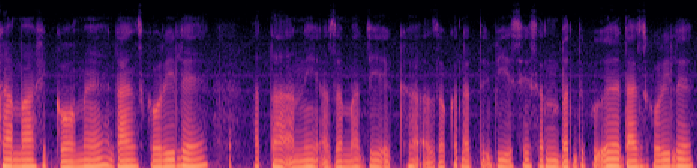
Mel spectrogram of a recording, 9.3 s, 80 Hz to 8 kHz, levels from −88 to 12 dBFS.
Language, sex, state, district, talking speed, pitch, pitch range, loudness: Wancho, male, Arunachal Pradesh, Longding, 155 wpm, 115 Hz, 110-120 Hz, -15 LUFS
